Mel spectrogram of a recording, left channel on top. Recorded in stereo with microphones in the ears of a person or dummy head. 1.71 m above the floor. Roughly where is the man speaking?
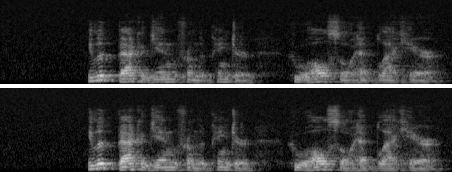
Right.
